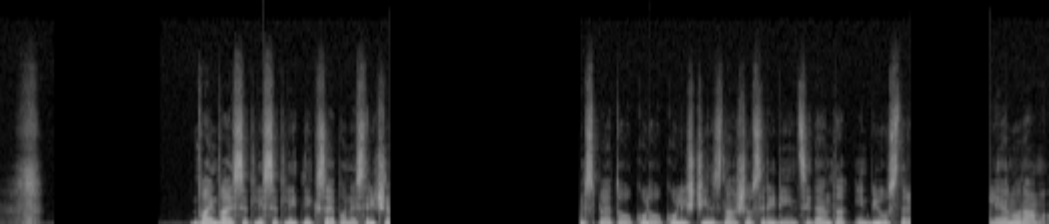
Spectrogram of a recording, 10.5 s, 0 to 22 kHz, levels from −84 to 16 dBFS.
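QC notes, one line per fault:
0.53–1.60 s, rebuffering stall: the speech cuts to silence for about 1.06 s, then picks up right where it left off, as the player waited on more downloaded audio.
2.62 s, CD skip: a tiny tick with a brief mute of a few milliseconds, then the speech jumps, since the laser hopped to another turn of the disc.
3.90–5.80 s, rebuffering stall: the longest gap, about 1.9 s of silence while the buffer refilled, then the speech resumes seamlessly with nothing missing, just time added.
6.48 s, CD skip: another short tick and near-instant mute, followed by a jump in the speech as the pickup landed on a different part of the spiral.
9.10–9.89 s, rebuffering stall: about 0.79 s of silence from the player running dry, then playback carries on from exactly the same spot.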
